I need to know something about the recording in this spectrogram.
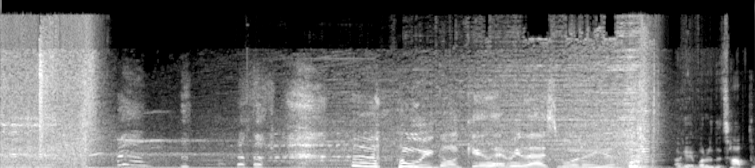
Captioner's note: laughs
